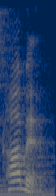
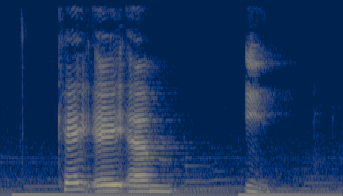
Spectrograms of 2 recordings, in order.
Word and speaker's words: Kame: But yeah, this time is ideal for me because this is usually when my name's Kame. K-A-M-E. Kame. My handle, however, is. Kame is kind of not easy to pronounce.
